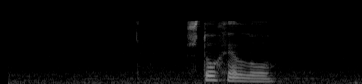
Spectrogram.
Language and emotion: Russian, neutral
